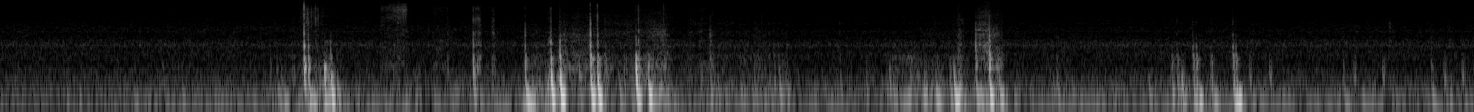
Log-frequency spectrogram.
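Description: Steady low rumble of storm wind heard from inside a car. In the middle stretch, a run of sharp, irregular knocks and pops stands out above it.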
